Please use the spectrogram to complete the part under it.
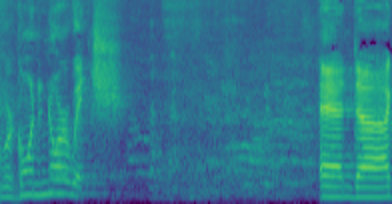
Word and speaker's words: Norwich: And so, of course, it's Norwich. And I've learned the only way I can remember it is that Norwich rhymes with porridge.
